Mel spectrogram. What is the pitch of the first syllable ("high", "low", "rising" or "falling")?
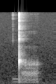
low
